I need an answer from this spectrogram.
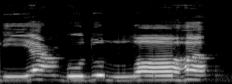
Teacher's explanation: لیعبدوا اللہ، آپ نے یہاں پر لی، لام زیر لی پڑھنا ہے، لام زیر لے نہیں پڑھنا۔ لفظ اللہ کو پر کر کے ادا کریں گے۔ لیعبدوا اللہ، لفظ اللہ پر ہوگا، اس سے پہلے پیش ہے دال پر۔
